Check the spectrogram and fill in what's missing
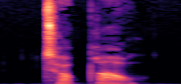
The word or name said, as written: topbrag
